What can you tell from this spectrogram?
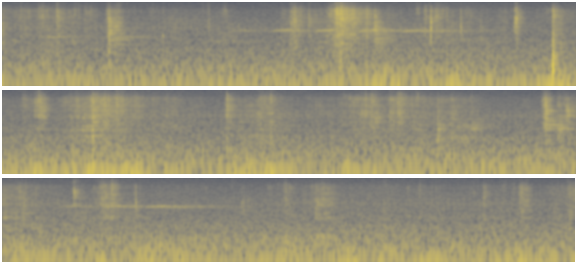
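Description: Long-handled metal spade scraping and digging hot coals out of a fire pit: a run of irregular scrapes and crunches as the blade works into the embers.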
